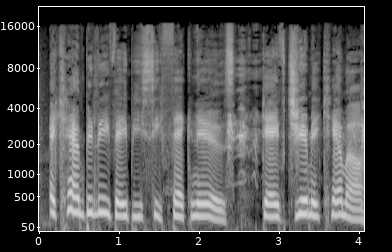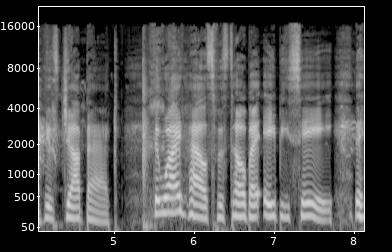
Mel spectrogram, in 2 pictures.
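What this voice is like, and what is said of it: Donald Trump impression. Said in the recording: “do you want me to read it in the style of Trump? ... I'm not very good at accents”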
